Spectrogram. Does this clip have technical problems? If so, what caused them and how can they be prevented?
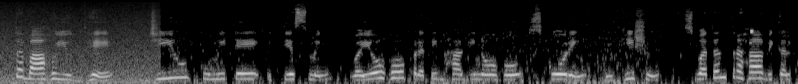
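Yes. From 1.60 s to the end, overdone noise removal: a reducer set too strong switches off frequency bands near its noise estimate, so room noise about 10 dB under the speech becomes twinkling specks. A spectrogram shows scattered isolated dots and gaps between phrases. Lighter reduction settings prevent it.

From 7.50 to 7.53 s, a corrupt frame decoded: flipped bits in a couple of compressed frames made the decoder put energy at wrong frequencies, producing an error peaking around -5 dBFS. It shows as a brief vertical smear on a spectrogram and a spike on the waveform. Error checking that conceals damaged frames instead of playing them prevents it.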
